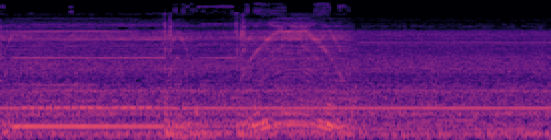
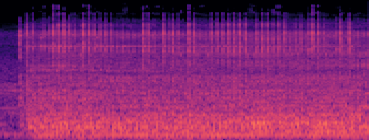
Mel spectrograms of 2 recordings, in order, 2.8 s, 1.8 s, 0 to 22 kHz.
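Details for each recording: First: Monoprice MP10 3D printer homing again after checking the magnets: clean stepper whine, then quick chirps as the probe touches, drops a little, touches again and lifts. Smooth, normal homing; earlier noise blamed on magnets being off. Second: Monoprice MP10 3D printer homing with bed warmed up: harsh rapid buzz and chatter through the whole homing move instead of a smooth whir, as if binding. Owner unsure of the cause.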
